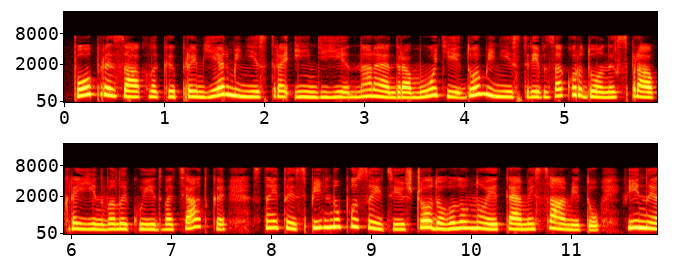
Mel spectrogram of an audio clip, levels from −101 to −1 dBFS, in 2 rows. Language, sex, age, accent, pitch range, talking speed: Ukrainian, female, 20-39, native, 230-285 Hz, 110 wpm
